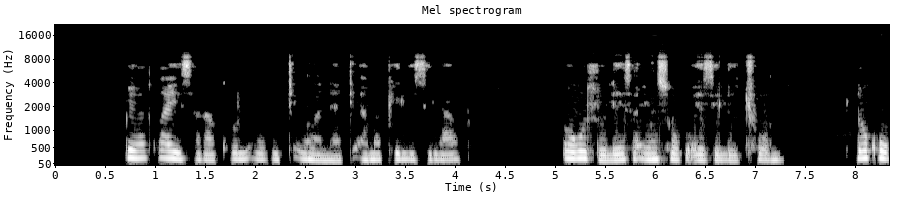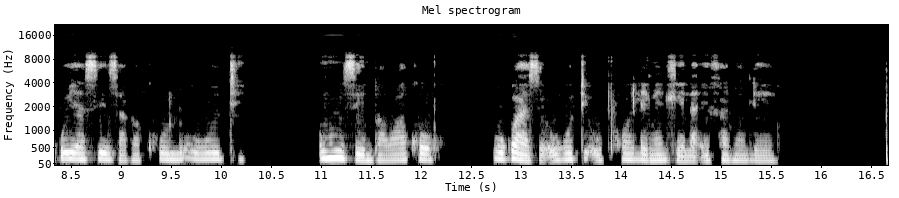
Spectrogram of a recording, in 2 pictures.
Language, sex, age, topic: North Ndebele, female, 36-49, health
